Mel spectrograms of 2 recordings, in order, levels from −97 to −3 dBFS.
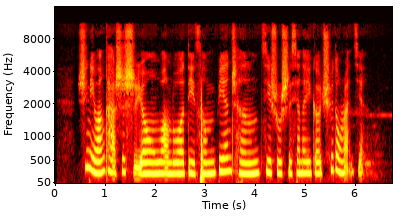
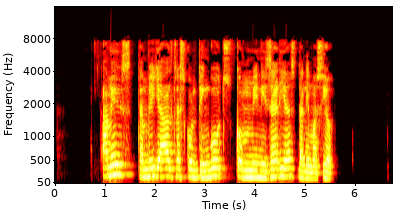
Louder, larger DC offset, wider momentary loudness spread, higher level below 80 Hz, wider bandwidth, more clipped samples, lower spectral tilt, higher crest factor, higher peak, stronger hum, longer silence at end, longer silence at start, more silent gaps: second, -23 LUFS vs -13 LUFS; neither; about the same, 7 LU vs 6 LU; first, -48 dBFS vs -54 dBFS; first, 11.5 kHz vs 8.2 kHz; neither; about the same, -5.5 dB/octave vs -6 dB/octave; first, 20 dB vs 14 dB; about the same, -2 dBFS vs 0 dBFS; neither; second, 0.45 s vs 1.2 s; second, 0.5 s vs 0.95 s; neither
